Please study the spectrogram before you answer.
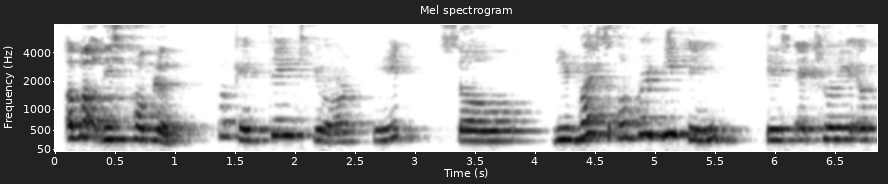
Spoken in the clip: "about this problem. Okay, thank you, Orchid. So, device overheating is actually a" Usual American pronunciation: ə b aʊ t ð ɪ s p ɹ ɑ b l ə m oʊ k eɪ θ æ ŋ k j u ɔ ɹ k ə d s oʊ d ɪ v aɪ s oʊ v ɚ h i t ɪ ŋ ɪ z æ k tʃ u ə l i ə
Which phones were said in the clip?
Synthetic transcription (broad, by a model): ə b aʊ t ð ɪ s p ɹ ɑ b l ə m oʊ k eɪ t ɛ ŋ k j u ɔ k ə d s oʊ d ɪ v aɪ s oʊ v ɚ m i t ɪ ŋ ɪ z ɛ k tʃ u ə l i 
